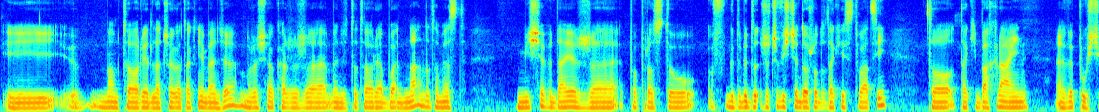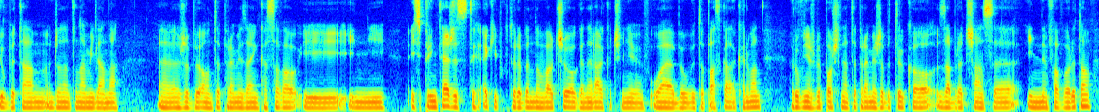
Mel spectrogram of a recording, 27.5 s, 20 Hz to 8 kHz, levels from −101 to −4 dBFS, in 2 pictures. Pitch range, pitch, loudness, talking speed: 100-110 Hz, 105 Hz, -30 LUFS, 160 wpm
